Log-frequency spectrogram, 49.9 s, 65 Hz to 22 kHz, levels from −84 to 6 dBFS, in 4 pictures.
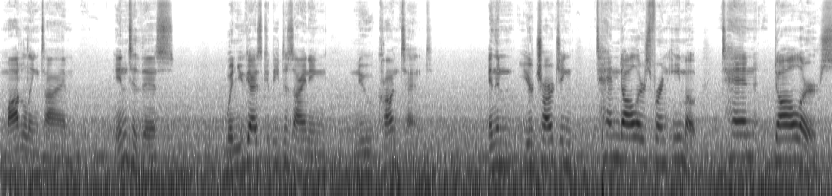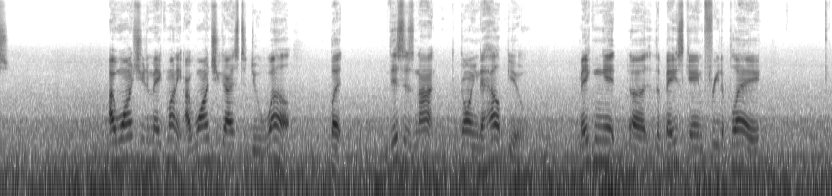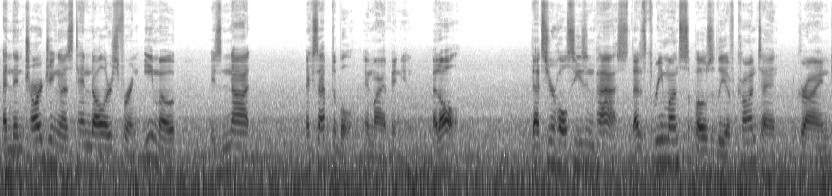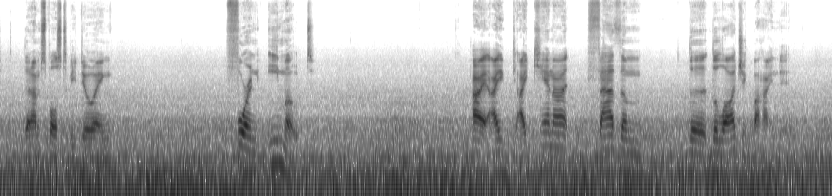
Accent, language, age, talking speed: American, English, 20-39, 120 wpm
